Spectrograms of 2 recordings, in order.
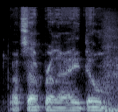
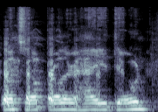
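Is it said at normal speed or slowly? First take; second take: normal; slowly. First: It is said at normal speed. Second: It is said more slowly.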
